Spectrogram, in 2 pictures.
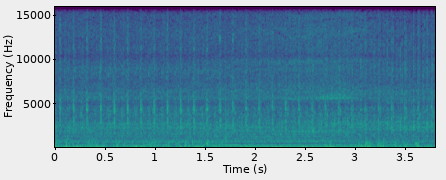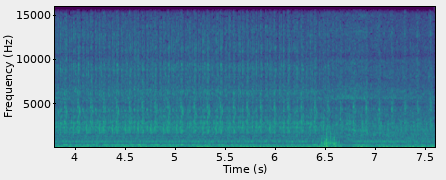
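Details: Ford 302 V8 at idle: a light, fast, slightly uneven ticking over a rough idle; lifter tick suspected, not confirmed.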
